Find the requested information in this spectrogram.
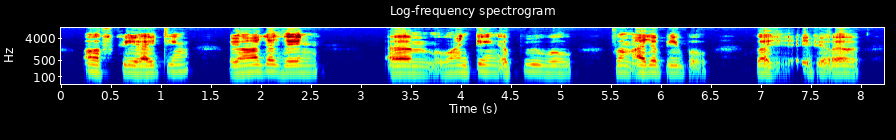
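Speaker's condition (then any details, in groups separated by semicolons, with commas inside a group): Spinal muscular atrophy type 2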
